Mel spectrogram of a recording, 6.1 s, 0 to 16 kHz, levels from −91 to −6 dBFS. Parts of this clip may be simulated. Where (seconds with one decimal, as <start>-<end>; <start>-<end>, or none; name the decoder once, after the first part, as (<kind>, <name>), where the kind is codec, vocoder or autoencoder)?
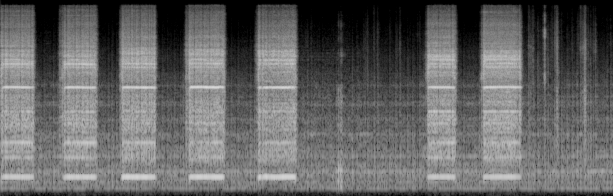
2.6-3.6 (vocoder, BigVGAN v2)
